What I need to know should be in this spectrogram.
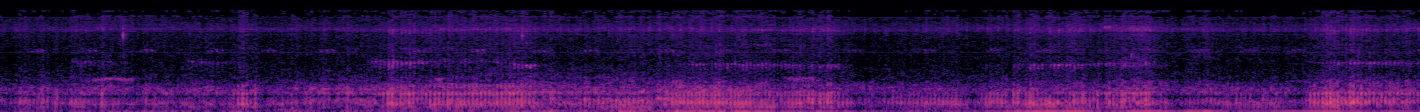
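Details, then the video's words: Domestic cat purring: a low, continuous rumbling drone that swells and fades in slow waves over about fourteen seconds, with faint rustling in the background. "Odin purrs"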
